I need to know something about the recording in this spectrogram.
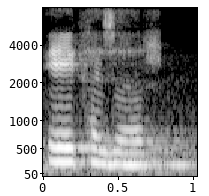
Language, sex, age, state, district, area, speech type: Hindi, female, 18-30, Uttar Pradesh, Bhadohi, rural, spontaneous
